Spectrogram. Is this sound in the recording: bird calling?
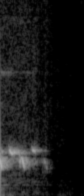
yes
